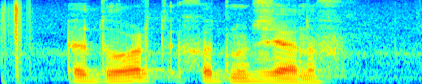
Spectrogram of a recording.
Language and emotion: Russian, neutral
